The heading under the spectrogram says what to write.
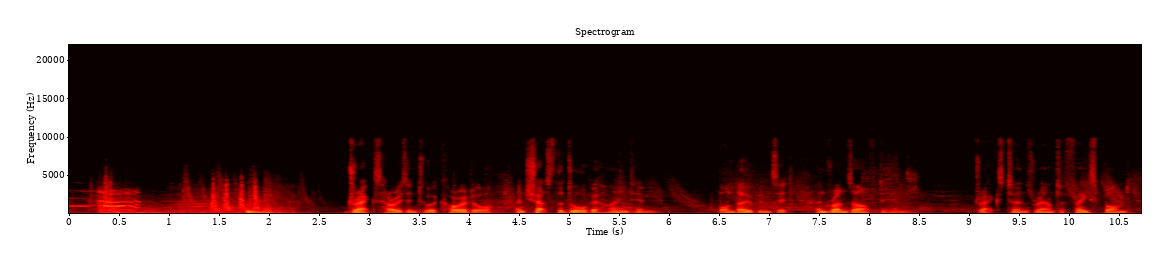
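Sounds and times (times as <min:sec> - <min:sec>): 
gunfire in a film scene: 0:00.4 - 0:02.6
speech: 0:02.8 - 0:10.7.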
